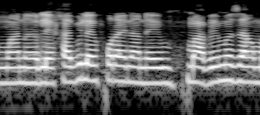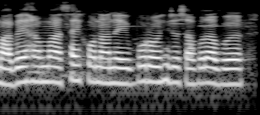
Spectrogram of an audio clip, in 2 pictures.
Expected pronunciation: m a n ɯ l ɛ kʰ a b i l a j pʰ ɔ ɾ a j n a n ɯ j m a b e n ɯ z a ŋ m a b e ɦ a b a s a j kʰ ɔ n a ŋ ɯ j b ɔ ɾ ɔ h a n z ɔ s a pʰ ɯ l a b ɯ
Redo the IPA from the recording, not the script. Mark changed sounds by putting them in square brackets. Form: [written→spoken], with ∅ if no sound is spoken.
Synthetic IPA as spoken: m a n ɯ l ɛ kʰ a b i l a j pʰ ɔ ɾ a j n a n ɯ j m a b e [n→m] ɯ z a ŋ m a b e ɦ a [b→m] a s a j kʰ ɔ n a [ŋ→n] ɯ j b ɔ ɾ ɔ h [a→i] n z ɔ s a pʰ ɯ [l→ɾ] a b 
